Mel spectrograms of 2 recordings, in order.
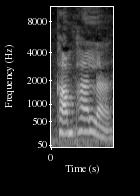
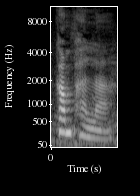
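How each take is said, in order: First: It is said in the speaker's own accent. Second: It is said in a Ugandan accent.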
